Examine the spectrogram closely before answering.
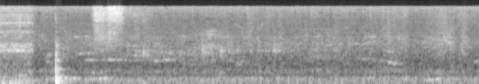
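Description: Hot coffee pours from a metal pot into a cup.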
